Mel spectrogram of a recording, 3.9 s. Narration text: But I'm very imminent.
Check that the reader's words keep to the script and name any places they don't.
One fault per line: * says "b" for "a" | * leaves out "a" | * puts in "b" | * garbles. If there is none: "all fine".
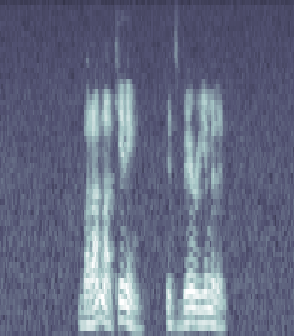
* puts in "not kidding It's"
